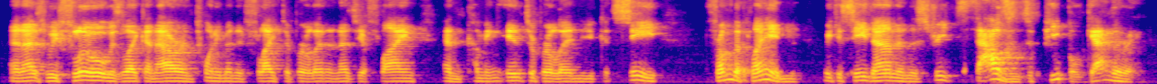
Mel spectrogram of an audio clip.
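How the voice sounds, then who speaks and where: The man's voice is somewhat breathy and medium in pitch, with ordinary pitch variation. He keeps a moderate pace. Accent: New York. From Brooklyn, New York. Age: 70s. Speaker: author. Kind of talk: interview.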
